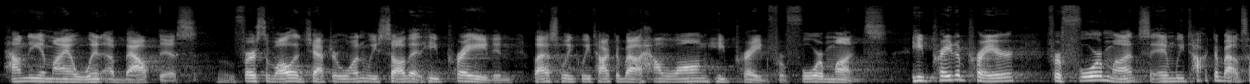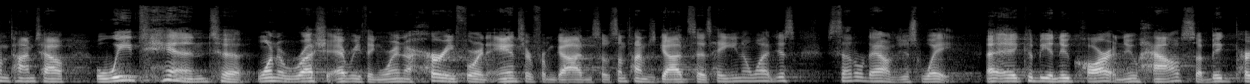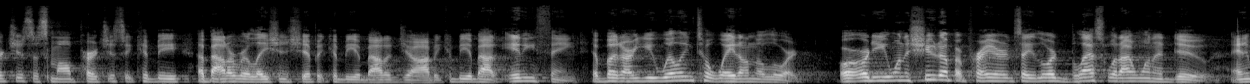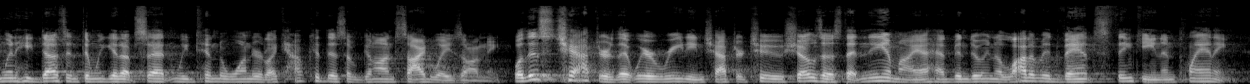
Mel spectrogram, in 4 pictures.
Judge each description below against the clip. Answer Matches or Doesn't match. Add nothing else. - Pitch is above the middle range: Doesn't match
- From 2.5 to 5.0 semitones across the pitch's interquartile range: Matches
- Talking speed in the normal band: Doesn't match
